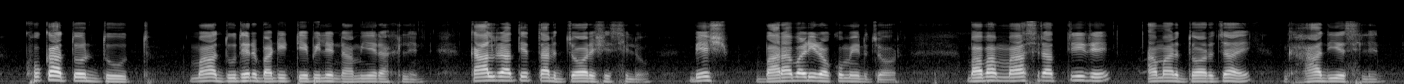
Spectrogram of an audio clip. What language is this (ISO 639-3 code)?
ben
